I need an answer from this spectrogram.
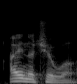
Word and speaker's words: einogtúgu: In this system, the ones come before the tens, 21, that is, einotjuo, literally 1 and 20.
